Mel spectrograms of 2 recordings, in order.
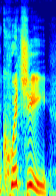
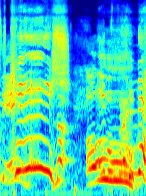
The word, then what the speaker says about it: quiche: talking about the fucking quitchy that I made just now. What's quitchy? Quitchy. It's like fucking spinach and egg and cheese and like a little. It doesn't matter. It's pronounced quiche.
